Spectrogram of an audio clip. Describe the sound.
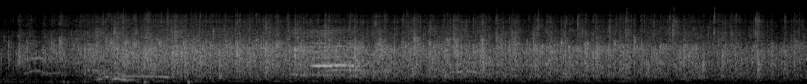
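A festival audience claps steadily for several seconds to welcome a young author before his book reading, a dense, even wash of applause at moderate loudness, with a few faint voices and brief whoops mixed in near the start.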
